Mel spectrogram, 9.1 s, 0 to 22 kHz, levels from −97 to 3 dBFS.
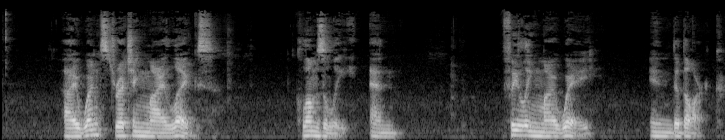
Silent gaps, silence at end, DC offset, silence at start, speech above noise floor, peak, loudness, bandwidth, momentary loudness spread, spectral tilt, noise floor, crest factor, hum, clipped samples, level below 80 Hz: none; 0.3 s; under 0.1%; 0.8 s; 44 dB; -2 dBFS; -19 LUFS; 15.5 kHz; 16 LU; -6 dB/octave; -62 dBFS; 18 dB; none; under 0.1%; -58 dBFS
